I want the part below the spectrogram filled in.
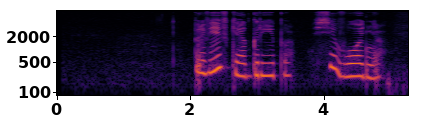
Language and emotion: Russian, sad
